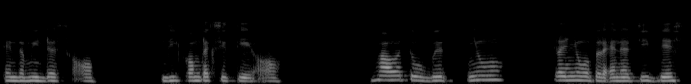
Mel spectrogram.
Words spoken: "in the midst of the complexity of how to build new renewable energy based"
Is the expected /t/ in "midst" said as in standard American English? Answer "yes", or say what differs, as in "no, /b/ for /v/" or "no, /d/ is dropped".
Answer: no, /t/ is dropped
